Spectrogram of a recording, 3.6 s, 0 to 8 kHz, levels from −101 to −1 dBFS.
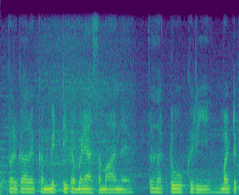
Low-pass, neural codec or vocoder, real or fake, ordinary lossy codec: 7.2 kHz; none; real; none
